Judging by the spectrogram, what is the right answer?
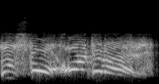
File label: enemy detected, mood high, speech tur; War Thunder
